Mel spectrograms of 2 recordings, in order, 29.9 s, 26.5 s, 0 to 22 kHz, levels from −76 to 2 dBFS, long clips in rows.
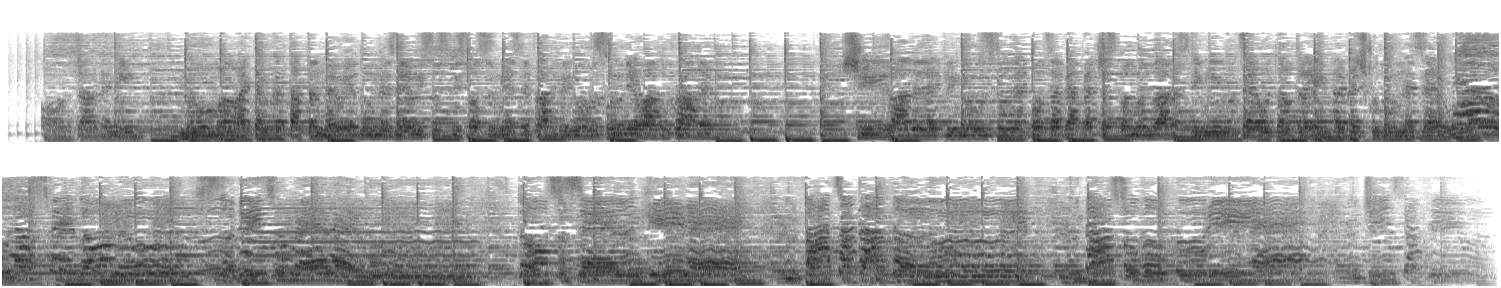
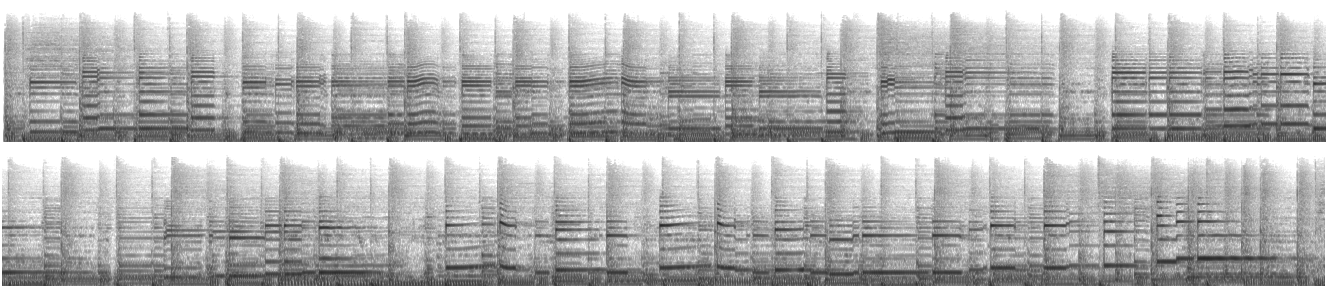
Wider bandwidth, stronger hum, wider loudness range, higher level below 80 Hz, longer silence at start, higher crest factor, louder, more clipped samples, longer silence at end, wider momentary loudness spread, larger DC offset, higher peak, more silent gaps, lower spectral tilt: second, 9.4 kHz vs 16.5 kHz; neither; about the same, 2 LU vs 2 LU; first, -22 dBFS vs -28 dBFS; first, 0.4 s vs 0 s; about the same, 14 dB vs 16 dB; about the same, -15 LUFS vs -17 LUFS; neither; first, 0.2 s vs 0 s; about the same, 7 LU vs 6 LU; neither; about the same, 0 dBFS vs 0 dBFS; neither; about the same, -5 dB/octave vs -5 dB/octave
